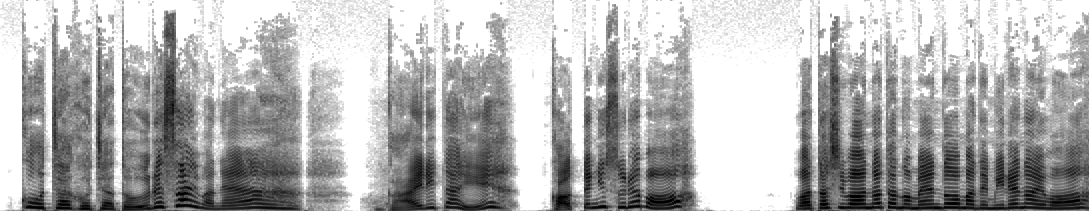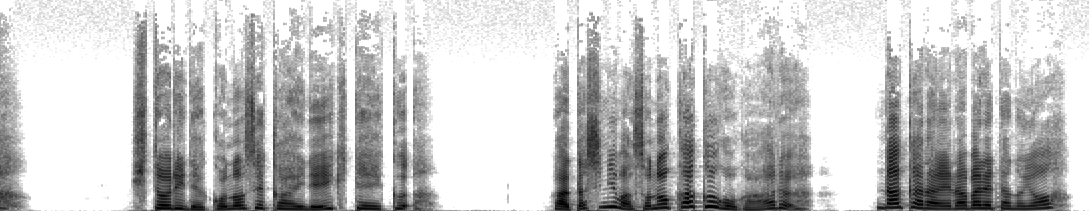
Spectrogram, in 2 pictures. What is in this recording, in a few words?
sample woman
